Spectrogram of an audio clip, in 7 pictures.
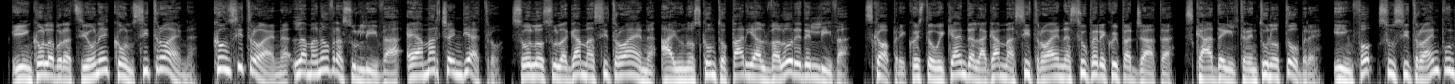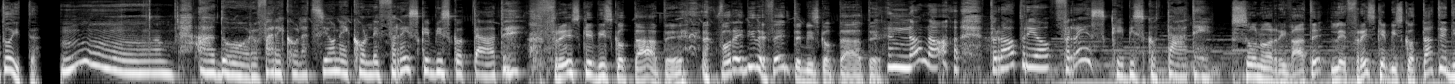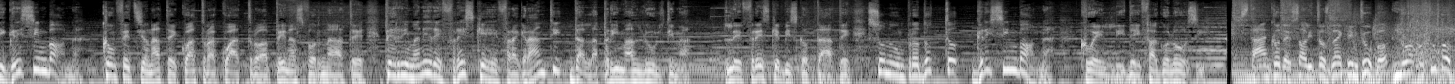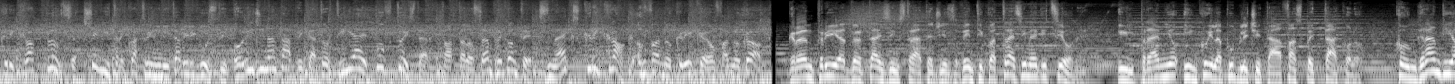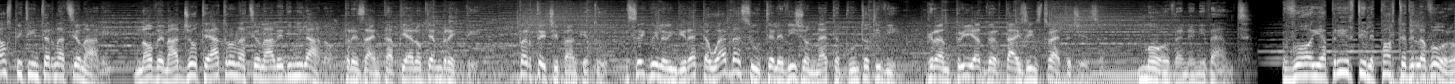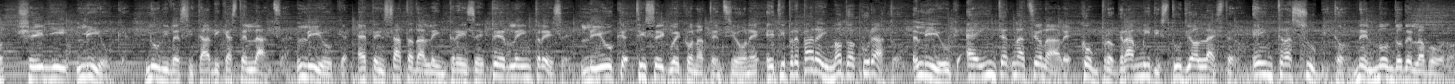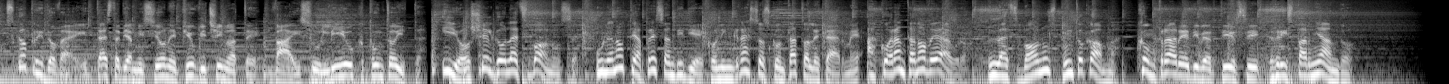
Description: Sprecher italienisch.
Sprechprobe: Werbung (Muttersprache):
Italian voice over talent.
